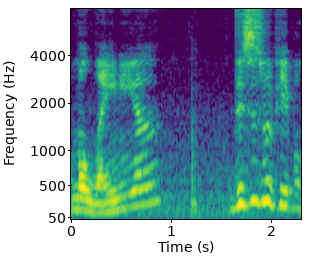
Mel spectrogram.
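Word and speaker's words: Malenia: So, is her name do we it like is she actually called Mellennia? This is what people call her. Mellennia. If I pronounce her name phonetically, it's Millennia. It's just spelled differently.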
